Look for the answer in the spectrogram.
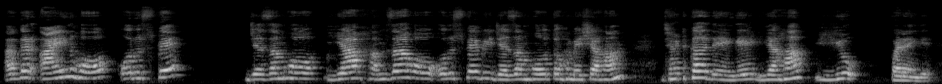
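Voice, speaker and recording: A woman's voice: a little high, reverberant, far from the mic. A woman teaching Quran recitation rules in a live online lesson, explaining patiently and repeating key words. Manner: slow, patient explaining with repetition.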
